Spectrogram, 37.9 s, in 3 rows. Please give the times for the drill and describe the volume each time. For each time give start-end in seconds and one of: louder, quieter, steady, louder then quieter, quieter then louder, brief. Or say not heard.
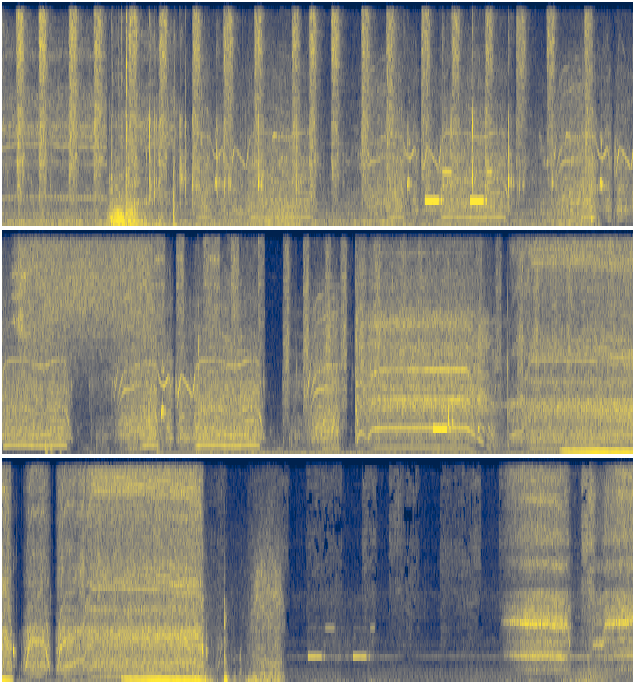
0.0-29.6 louder
35.2-37.8 brief.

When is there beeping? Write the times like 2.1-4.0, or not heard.
8.4-9.8, 21.2-22.2, 31.4-32.7.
